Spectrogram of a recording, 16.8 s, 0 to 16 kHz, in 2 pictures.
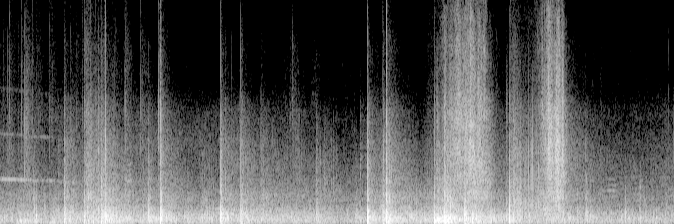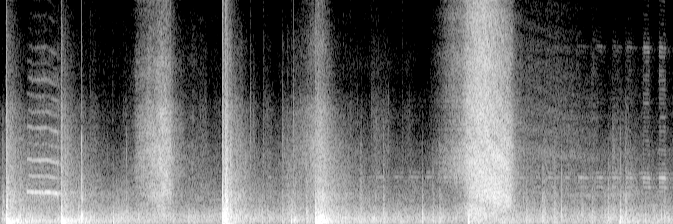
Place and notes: Berlin: Vermessungspunkt Friedelstraße / Maybachufer - Klangvermessung Kreuzkölln ::: 01.01.2011 ::: 00:17
Berlin, Germany, 1 January, ~00:00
